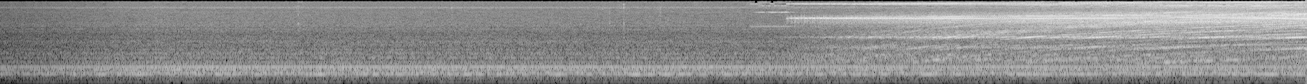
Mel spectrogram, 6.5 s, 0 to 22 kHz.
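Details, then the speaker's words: XPro V5 CNC spindle spun up in spindle mode before switching to the laser: steady high whine holding even pitch, running smoothly with no roughness or grinding; healthy spindle. "So I'm going to show you we're in spindle mode by spinning it up, and you'll be able to hear it if not see it."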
